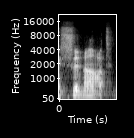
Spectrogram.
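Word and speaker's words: Sinnott: think he pronoun it he may pronounce it Senate I bet he does but it's definitely sinat that's the tight end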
